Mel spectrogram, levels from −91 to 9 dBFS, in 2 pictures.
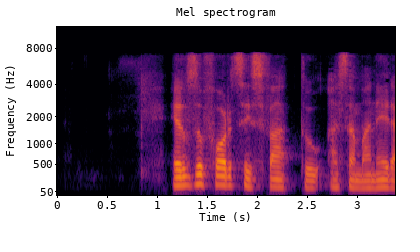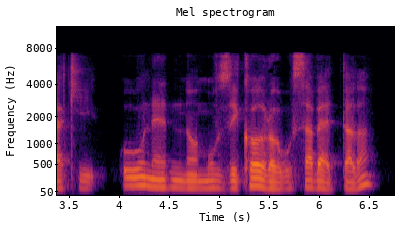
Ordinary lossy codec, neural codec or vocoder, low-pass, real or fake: MP3, 48 kbps; codec, 16 kHz, 0.8 kbps, ZipCodec; 7.2 kHz; fake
